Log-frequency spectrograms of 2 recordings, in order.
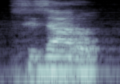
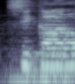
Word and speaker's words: Cicero: Number 2 या फिर बी कौन कहता है, सिजारो, CICERO। कुछ लोग इसको सिजारो प्रोनाउंस करते हैं, कुछ सिकारो प्रोनाउंस करते हैं, कुछ सिगारो बोलते हैं। ठीक है ना, तो टेंशन मत लेना। ठीक है ना, सिजारो।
